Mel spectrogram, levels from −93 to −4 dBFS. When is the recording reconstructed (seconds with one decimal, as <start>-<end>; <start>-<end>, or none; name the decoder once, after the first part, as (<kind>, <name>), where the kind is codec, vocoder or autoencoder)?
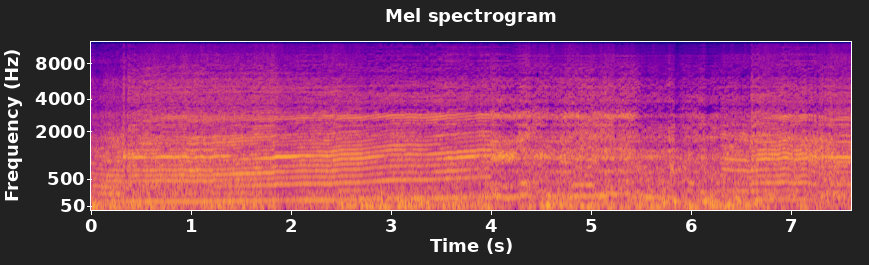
4.0-6.3 (codec, SNAC)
